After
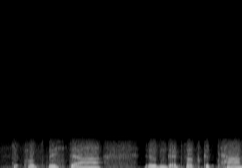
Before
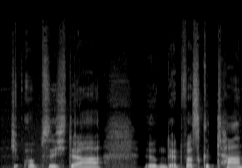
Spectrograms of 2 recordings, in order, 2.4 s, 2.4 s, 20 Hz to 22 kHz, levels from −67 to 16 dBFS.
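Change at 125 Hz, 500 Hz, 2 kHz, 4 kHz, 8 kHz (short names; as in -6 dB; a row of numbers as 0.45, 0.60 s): +7.5 dB, 0.0 dB, -4.0 dB, under -10 dB, under -40 dB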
